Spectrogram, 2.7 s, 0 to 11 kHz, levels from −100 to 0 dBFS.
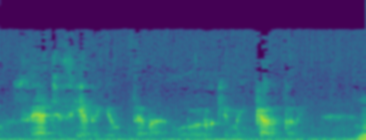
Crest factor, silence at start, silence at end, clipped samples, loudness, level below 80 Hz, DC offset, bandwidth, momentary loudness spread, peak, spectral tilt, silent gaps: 20 dB; 0 s; 0 s; under 0.1%; -20 LUFS; -34 dBFS; under 0.1%; 9.2 kHz; 13 LU; -2 dBFS; -4.5 dB/octave; none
